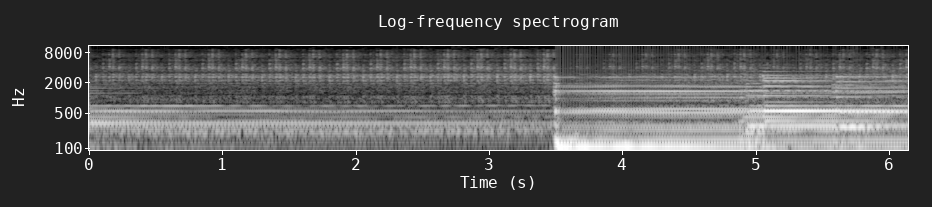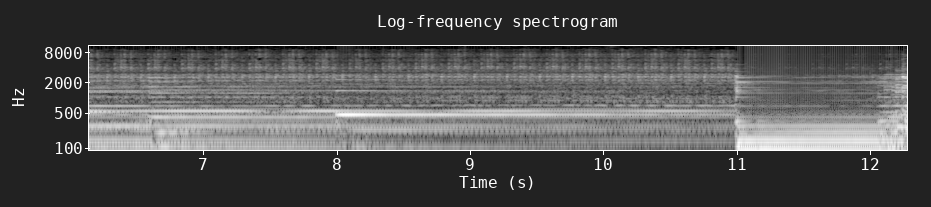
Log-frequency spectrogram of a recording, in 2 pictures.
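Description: Live music led by a Roland stage piano: held chords ringing and fading, with heavy low chords struck about three and a half seconds in and again near the end.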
